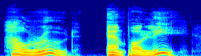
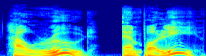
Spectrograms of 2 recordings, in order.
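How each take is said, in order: First: "How rude, impoli" in the fox's indignant voice; offended fox. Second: Annoyed heron. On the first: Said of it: "thought La Renarde". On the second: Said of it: "thought Le Héron". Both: Acted.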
